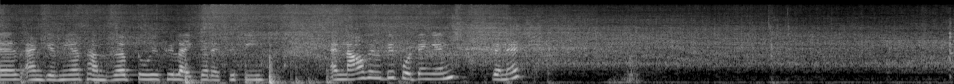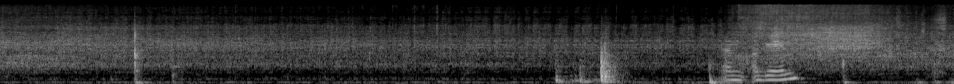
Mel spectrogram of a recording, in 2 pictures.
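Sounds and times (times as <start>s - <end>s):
food sizzling in a wok: 0.0s - 19.0s.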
